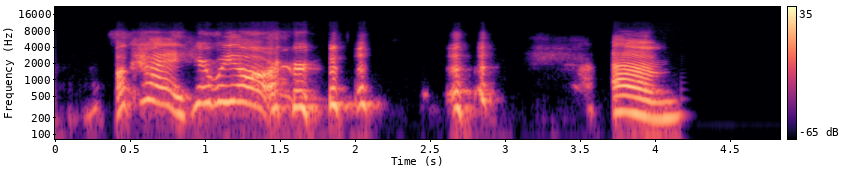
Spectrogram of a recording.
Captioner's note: laughs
